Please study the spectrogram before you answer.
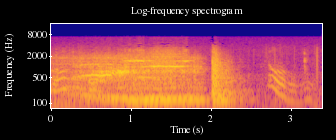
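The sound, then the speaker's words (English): A car skids under hard braking: a long, loud tire screech ends in a sharp thump, followed by a brief voice. “Well, slam your brake.”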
